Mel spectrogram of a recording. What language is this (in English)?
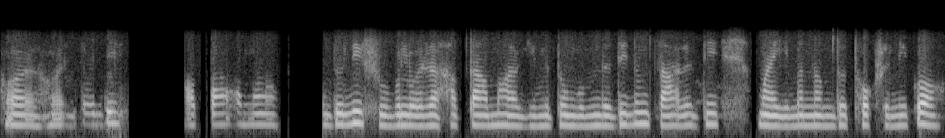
Manipuri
